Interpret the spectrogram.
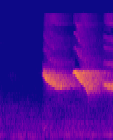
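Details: Green-winged saltator song used to encourage another bird to sing: two loud, rich whistled notes, the first steady, the second starting higher and sliding downward, then a third note begins; no other sounds.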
